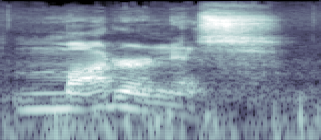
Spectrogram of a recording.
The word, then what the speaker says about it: MDRNST: Oh, it is pronounced Modernist.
